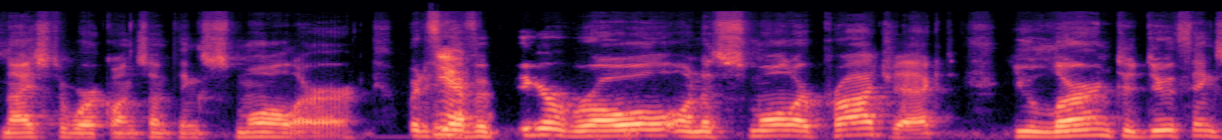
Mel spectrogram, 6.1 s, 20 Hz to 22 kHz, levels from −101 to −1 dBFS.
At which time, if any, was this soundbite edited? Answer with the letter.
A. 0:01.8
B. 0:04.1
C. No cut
A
